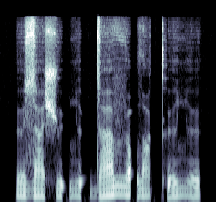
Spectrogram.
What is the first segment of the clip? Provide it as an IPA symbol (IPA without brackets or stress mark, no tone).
ʏ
